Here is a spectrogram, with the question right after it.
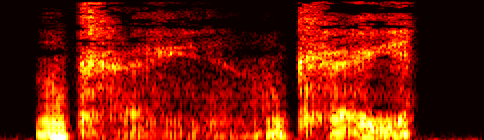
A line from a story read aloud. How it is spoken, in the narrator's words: Cap muttered, like he was talking to himself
